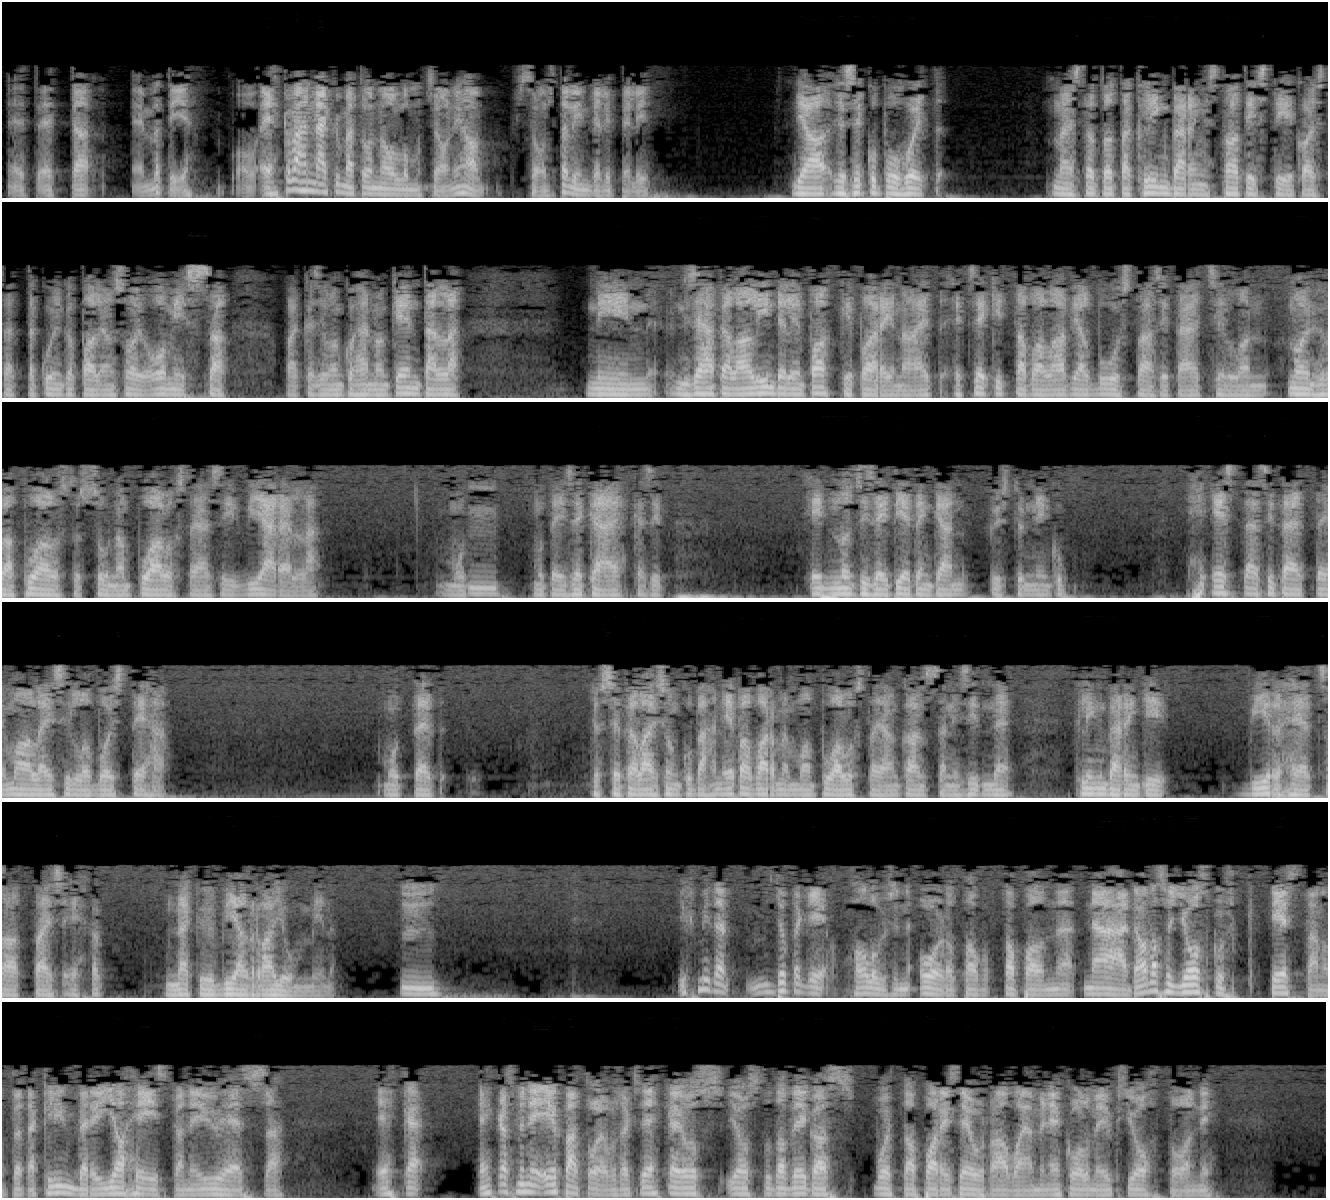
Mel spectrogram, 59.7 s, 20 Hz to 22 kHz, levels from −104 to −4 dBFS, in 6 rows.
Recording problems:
garbled, watery; slightly; nothing above 5.5 kHz
hiss; faint; from 14 s on; 25 dB below the speech

